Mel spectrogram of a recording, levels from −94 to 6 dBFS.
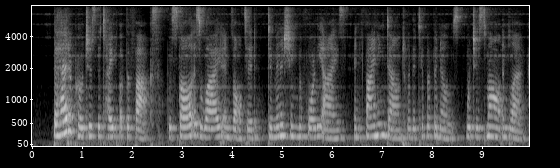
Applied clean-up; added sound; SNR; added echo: neural separator model SepFormer DNS4.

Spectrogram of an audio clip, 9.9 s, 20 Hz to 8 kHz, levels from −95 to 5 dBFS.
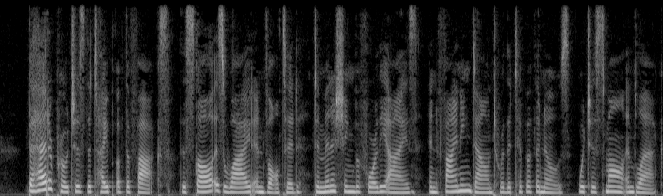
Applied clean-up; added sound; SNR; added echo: none; none; none; none.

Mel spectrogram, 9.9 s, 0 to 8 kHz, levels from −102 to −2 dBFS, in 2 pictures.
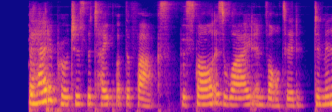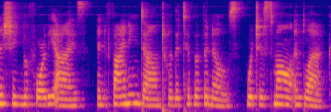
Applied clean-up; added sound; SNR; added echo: neural mask model DeepFilterNet 3.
